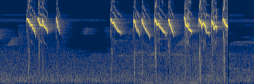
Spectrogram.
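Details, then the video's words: Caged pleci buxtomi white-eye, a yellow-lined type, giving two high chirps, then after a pause a rapid run of about ten loud descending whistled notes. "absen garis kuning pleci buxtomi"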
